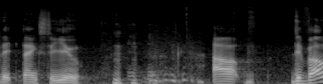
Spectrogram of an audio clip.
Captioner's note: chuckles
